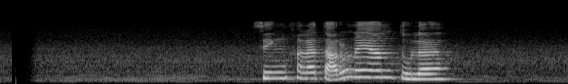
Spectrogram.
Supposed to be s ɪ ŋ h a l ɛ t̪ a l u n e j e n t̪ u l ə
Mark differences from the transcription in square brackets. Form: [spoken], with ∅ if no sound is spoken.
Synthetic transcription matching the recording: s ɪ ŋ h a l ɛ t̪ a [ɾ] u n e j [a] n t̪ u l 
